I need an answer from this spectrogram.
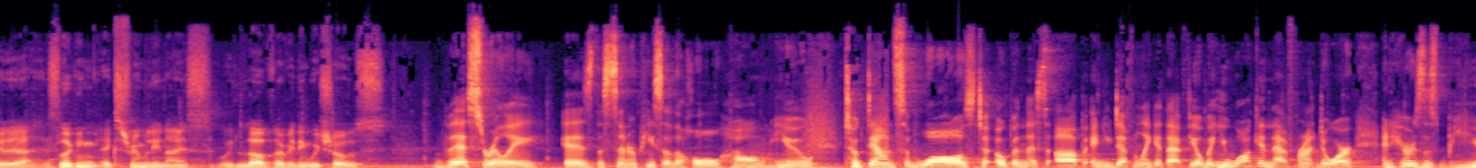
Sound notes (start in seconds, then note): none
